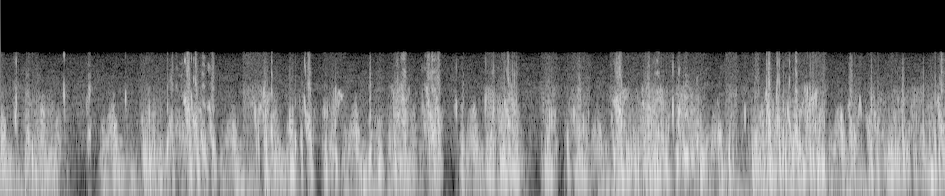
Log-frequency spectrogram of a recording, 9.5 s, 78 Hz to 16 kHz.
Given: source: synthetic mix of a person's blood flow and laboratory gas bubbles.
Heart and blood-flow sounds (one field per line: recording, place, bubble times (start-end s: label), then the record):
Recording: Doppler ultrasound of blood flow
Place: precordium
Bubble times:
0.00-0.05 s: bubbles
0.12-0.55 s: bubbles
0.60-0.67 s: bubbles
0.85-0.93 s: bubbles
1.22-1.29 s: bubbles
1.38-2.17 s: bubbles
2.42-2.81 s: bubbles
2.86-3.15 s: bubbles
3.21-3.46 s: bubbles
3.66-4.44 s: bubbles
4.52-4.66 s: bubbles
4.83-5.21 s: bubbles
5.40-5.58 s: bubbles
5.64-5.91 s: bubbles
6.08-7.08 s: bubbles
7.25-7.37 s: bubbles
7.41-8.28 s: bubbles
8.46-9.46 s: bubbles
From the record:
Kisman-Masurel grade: 444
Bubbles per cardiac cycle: continuous sound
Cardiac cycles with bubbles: 100%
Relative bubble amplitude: maximal (0.775 to 0.999)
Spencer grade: 4 (maximum detectable bubble signal sounding continuously throughout systole and diastole of every cardiac period, and overriding the amplitude of the normal cardiac signals)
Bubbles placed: only in the low amplitude regions of the cardiac cycle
